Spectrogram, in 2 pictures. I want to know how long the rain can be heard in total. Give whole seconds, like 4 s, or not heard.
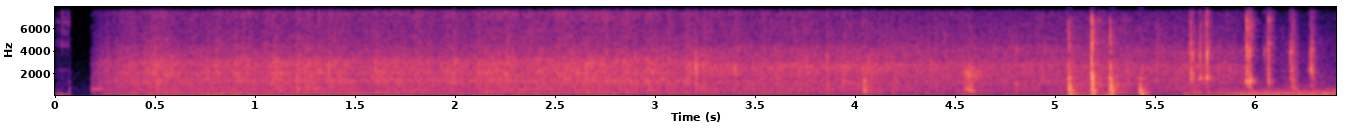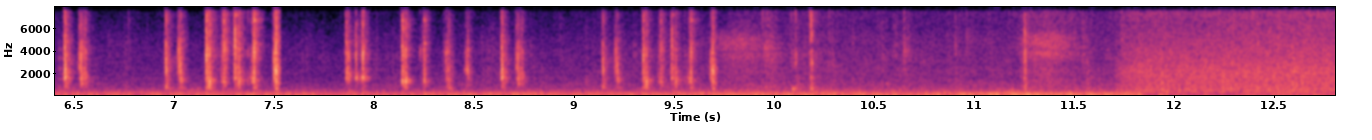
13 s.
